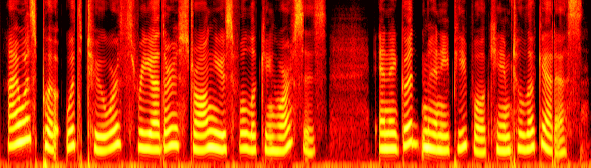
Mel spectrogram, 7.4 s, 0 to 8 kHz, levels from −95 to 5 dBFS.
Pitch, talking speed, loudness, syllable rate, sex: 245 Hz, 180 wpm, -17 LUFS, 4.6 syllables/s, female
